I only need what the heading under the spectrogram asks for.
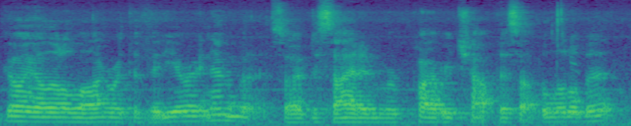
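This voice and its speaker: A young man asking questions in a loose, halting way full of fillers. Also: medium pitch, little pitch movement, gravelly. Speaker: interviewer. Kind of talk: casual conversation. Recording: echoey room, faint noise, voice away from the mic.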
